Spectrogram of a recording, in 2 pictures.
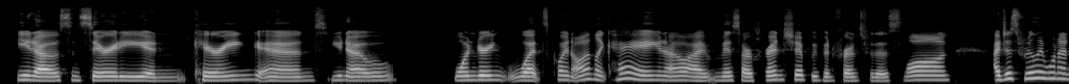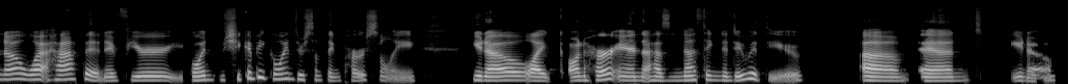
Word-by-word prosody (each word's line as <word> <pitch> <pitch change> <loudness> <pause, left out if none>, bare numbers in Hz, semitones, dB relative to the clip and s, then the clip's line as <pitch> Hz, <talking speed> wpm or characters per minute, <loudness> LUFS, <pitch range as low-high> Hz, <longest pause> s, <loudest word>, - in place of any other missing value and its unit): you 210 -1 +2
know, 180 -2 +6
sincerity, 185 0 +2
and 165 0 -4
caring 200 +3 +1
and, 175 +1 0
you 200 0 -6
know, 185 +1 0 0.6
wondering 200 +1 +1
what's 185 -1 -1
going 210 -1 -3
on, 240 +3 -1
like, 220 -4 -4
"Hey," 235 -4 0
you 205 - -4
know, 195 0 -1
"I 175 -2 +1
miss 185 +2 -6
our 170 -1 +1
friendship, 215 +4 -2
we've 190 - -6
been 175 -2 -6
friends 175 0 -4
for 170 - -14
this 165 +2 -6
long. 210 +2 0 0.4
I 205 - +3
just 260 +2 -2
really 285 +3 +1
wanna 275 -2 -1
know 240 +2 +1
what 230 0 +2
happened, 225 -5 0
if 175 +2 -6
you're 190 0 +2
going" 200 +3 -2
she 220 +4 -5
could 280 +4 -1
be 325 - +2
going 250 0 -4
through 225 -2 -4
something 200 -5 -10
personally, 180 +5 -8 0.5
you 200 -2 +3
know? 190 +1 +5
Like, 175 -2 +4 0.2
on 185 - +1
her 200 +3 +3
end 185 -1 +2
that - - +1
has 180 -1 -1
nothing 195 +2 -3
to 190 - -2
do 185 +5 -1
with 255 -2 -2
you. - - -6 0.6
Um, 175 -3 +5
and, 175 +1 +3 0.4
you 180 - -3
know. 150 +3 -4
190 Hz, 170 wpm, -24 LUFS, 180-210 Hz, 0.6 s, know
